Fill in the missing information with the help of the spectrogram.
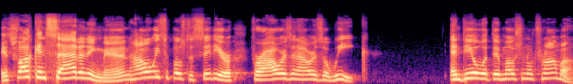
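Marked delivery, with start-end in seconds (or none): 0.0-1.7 frustrated, worked-up, heated, upset outburst. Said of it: "I screamed something. I yelled".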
